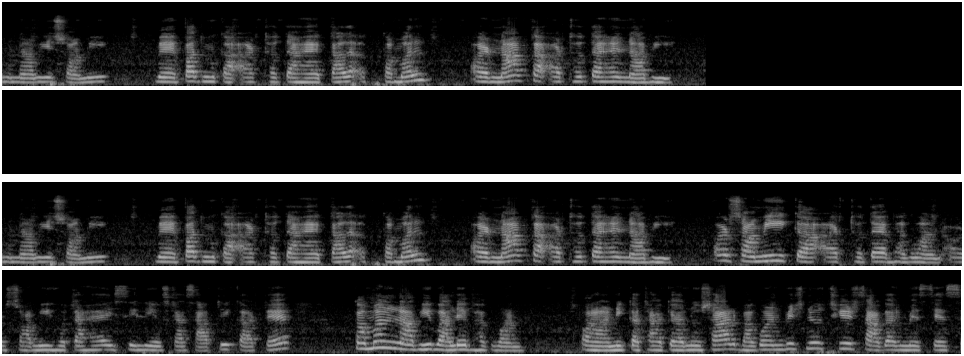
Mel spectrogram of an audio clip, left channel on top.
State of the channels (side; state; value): left; drops out; at 7.1 s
